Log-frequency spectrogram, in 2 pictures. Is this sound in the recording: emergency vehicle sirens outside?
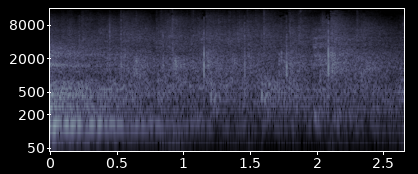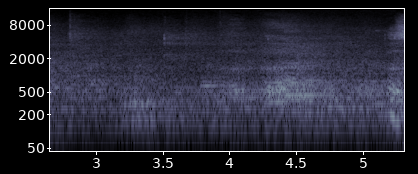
no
